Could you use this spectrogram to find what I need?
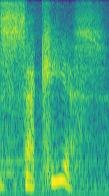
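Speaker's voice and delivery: soft, gentle call of the name "Zacchaeus"; calm kind voice. Acted. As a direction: say "Zacchaeus" tenderly, barely above a breath. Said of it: "hears this calm, kind, sweet voice".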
